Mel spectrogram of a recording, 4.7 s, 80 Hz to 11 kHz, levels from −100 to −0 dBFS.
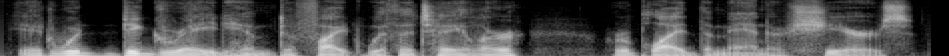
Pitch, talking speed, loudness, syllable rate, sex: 90 Hz, 175 wpm, -21 LUFS, 4.5 syllables/s, male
